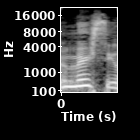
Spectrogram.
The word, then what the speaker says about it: Mairsyy: didn't tag me at Marcy it's another drink another drink um you'll get it it's like Mercy like like French this is how you actually say my name like Mercy like actually that makes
